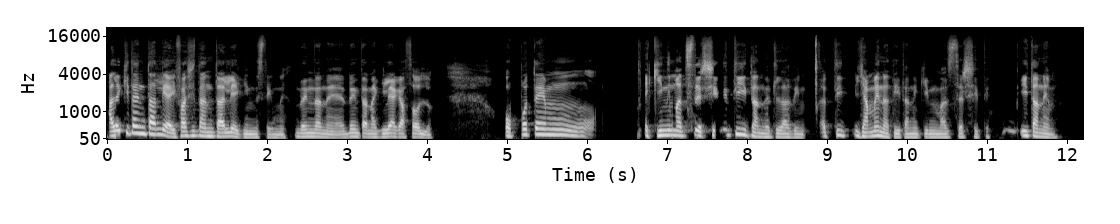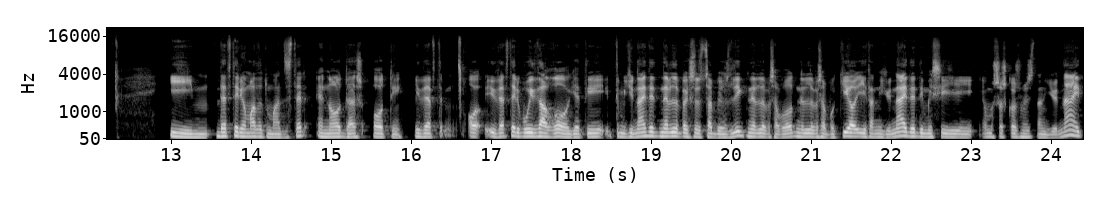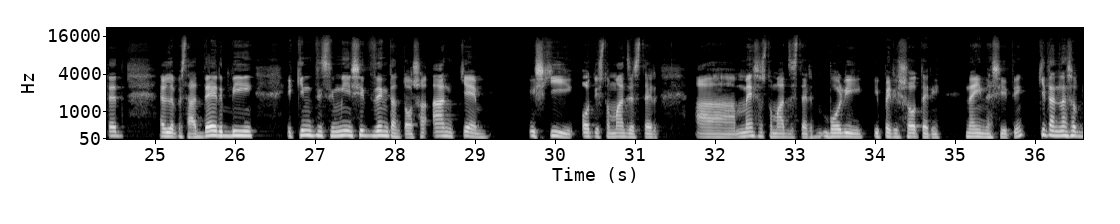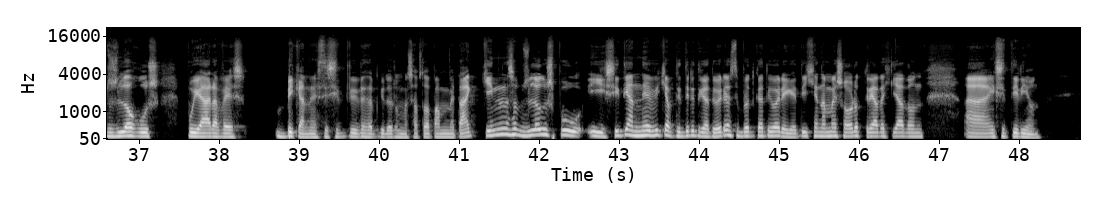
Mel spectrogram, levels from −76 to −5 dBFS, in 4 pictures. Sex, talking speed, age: male, 175 wpm, 20-39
